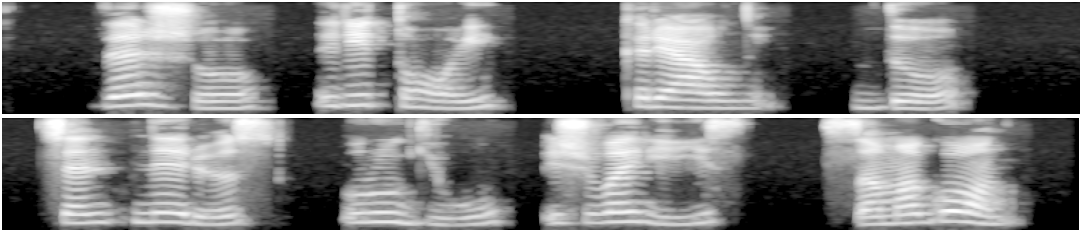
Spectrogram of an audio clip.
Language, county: Lithuanian, Kaunas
